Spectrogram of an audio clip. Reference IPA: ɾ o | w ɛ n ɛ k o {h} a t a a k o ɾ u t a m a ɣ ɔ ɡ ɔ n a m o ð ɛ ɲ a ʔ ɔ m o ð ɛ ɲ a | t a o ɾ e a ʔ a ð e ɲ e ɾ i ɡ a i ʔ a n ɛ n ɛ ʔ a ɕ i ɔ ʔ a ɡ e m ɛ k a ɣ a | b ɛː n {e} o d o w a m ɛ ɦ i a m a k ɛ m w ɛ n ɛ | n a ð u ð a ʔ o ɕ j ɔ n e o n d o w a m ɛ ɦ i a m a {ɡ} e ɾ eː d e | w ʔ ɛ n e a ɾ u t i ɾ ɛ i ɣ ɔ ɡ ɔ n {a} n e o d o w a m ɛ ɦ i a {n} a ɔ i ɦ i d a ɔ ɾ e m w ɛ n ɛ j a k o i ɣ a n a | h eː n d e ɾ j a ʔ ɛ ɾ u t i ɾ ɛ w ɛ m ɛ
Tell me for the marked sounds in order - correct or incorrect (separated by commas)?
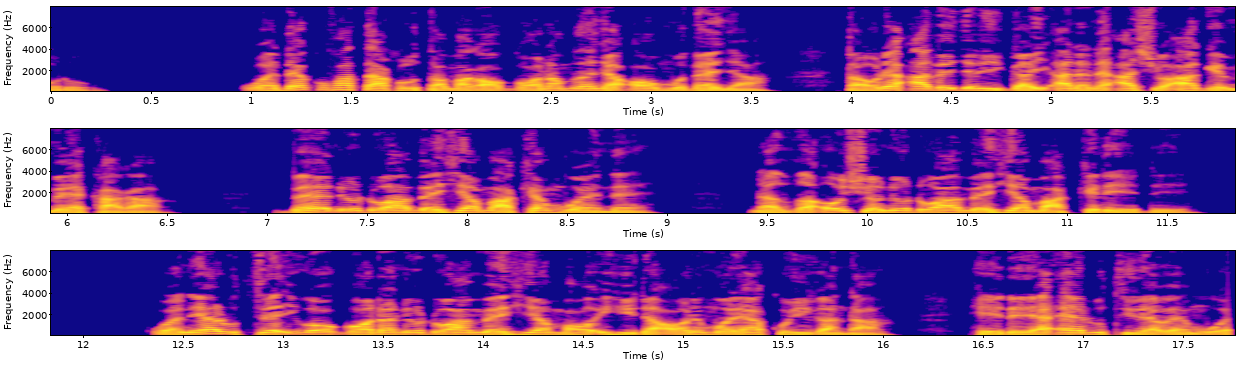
incorrect, correct, incorrect, correct, incorrect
